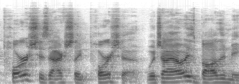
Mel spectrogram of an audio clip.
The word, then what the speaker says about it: Porsche: would think um just like porsche is actually porsha which i always bothered me because i didn't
